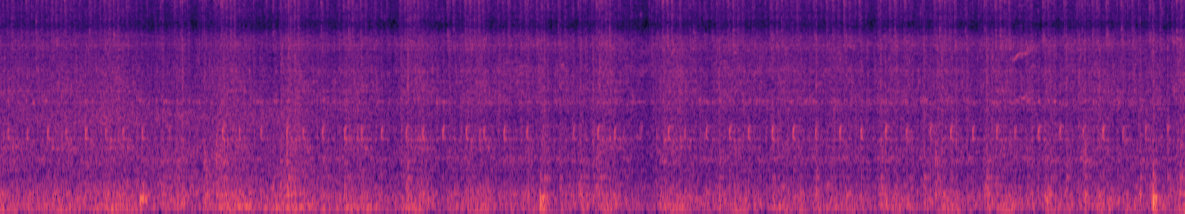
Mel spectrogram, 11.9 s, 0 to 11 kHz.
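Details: Volvo 240 idle hunts and stumbles with uneven lumpy beats and faint ticking; multimeter on the O2 sensor read erratically once exhaust reached temperature, and a new exhaust oxygen sensor fixed the rough idle.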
